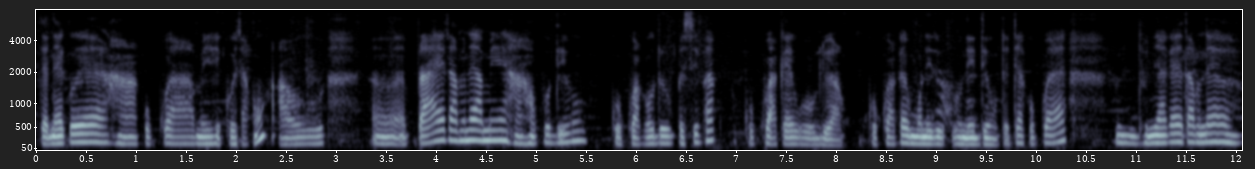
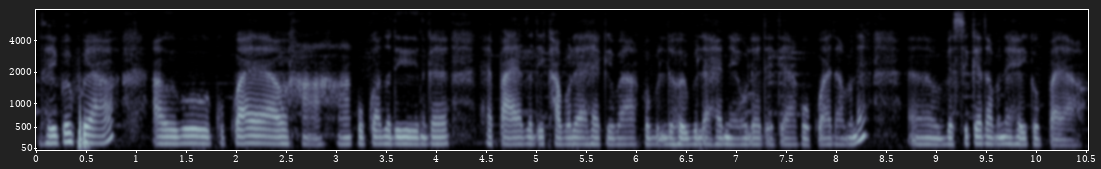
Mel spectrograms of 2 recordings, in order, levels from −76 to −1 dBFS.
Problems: low volume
